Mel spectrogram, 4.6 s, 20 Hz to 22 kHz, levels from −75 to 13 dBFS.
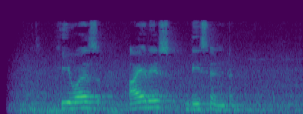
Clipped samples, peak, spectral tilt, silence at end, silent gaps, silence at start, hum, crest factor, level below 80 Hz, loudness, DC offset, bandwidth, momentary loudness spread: under 0.1%; -8 dBFS; -4.5 dB/octave; 0 s; none; 0.15 s; none; 18 dB; -48 dBFS; -24 LUFS; under 0.1%; 11.5 kHz; 20 LU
